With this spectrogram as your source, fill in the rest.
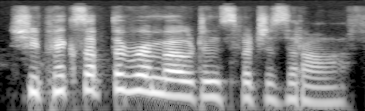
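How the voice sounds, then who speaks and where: A woman's voice: medium pitch, lively intonation, fast, a little mellow, no echo. A woman reading scripted, present-tense narration for an audio drama as its narrator.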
